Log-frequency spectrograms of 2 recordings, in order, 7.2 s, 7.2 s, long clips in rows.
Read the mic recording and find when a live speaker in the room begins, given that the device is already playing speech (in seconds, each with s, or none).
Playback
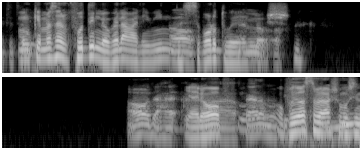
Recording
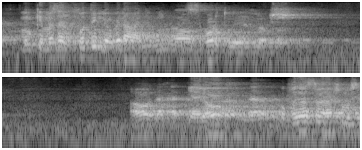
none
